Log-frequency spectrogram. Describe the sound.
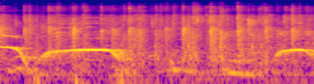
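An audience claps steadily throughout for the third and final finalist of a competition, a dense crackle of hands, with a couple of sharp high whistles and some cheering voices rising over it.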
